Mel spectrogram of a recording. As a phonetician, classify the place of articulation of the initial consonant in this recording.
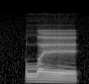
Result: alveolar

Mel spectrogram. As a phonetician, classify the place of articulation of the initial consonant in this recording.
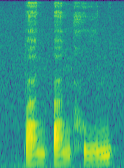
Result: labial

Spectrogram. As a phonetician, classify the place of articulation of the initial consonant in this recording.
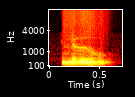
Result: retroflex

